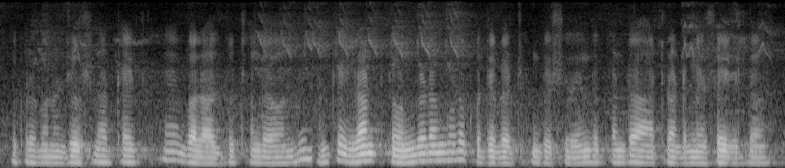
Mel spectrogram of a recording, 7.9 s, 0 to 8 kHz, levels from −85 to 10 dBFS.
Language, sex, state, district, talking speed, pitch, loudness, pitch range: Telugu, male, Telangana, Karimnagar, 145 wpm, 110 Hz, -19 LUFS, 100-115 Hz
